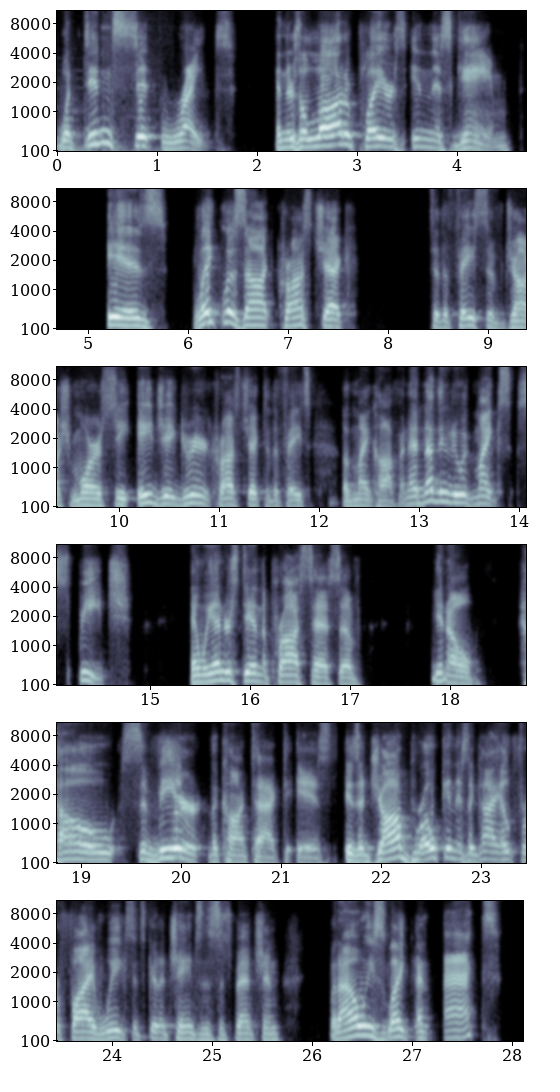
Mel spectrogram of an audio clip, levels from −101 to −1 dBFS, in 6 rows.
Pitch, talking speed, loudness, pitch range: 160 Hz, 160 wpm, -21 LUFS, 140-185 Hz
